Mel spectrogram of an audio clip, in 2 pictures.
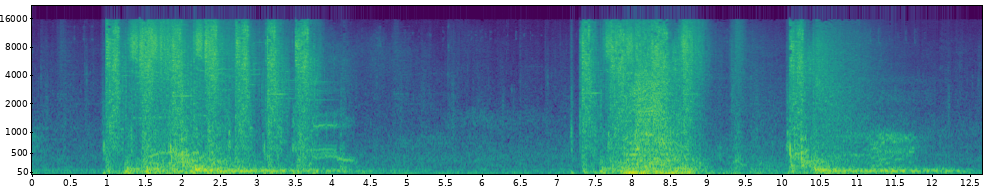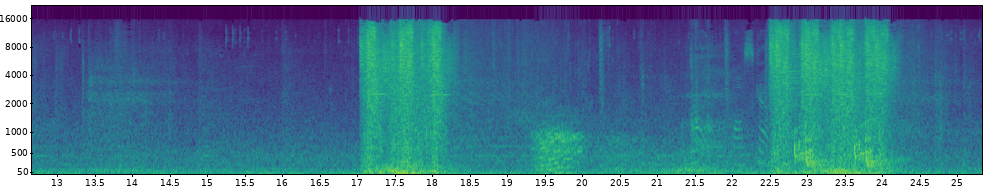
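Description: Spell effects crash and whoosh in loud bursts.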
